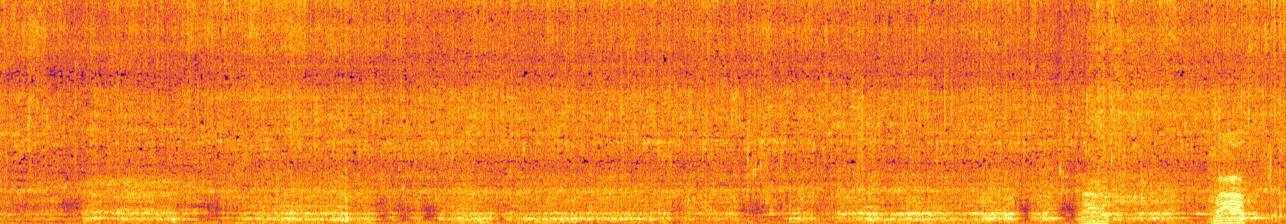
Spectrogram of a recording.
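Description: Hands scrub and rub a metal pan under running water.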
